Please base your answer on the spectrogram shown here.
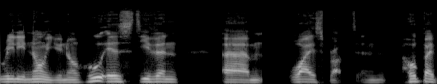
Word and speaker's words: Weisbrot: But for the audience who don't really know who is Steven Weisbrot? And hope I'm pronouncing that well as well.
